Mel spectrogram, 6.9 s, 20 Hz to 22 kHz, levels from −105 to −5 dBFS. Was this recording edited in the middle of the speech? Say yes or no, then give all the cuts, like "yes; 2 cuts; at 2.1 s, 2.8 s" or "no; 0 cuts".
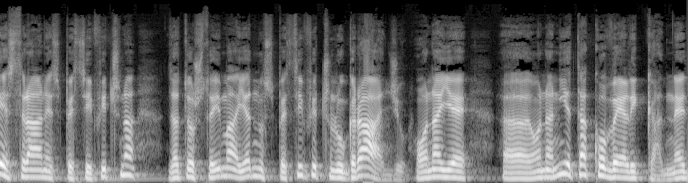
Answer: yes; 1 cut; at 4.1 s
